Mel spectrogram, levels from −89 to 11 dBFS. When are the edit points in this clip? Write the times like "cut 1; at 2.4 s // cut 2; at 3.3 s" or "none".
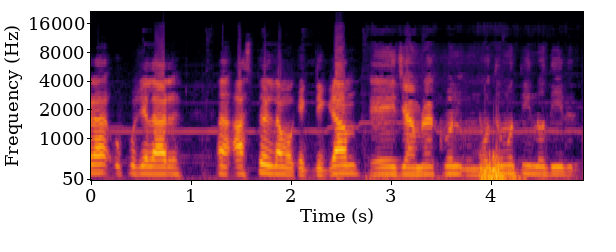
cut 1; at 2.7 s

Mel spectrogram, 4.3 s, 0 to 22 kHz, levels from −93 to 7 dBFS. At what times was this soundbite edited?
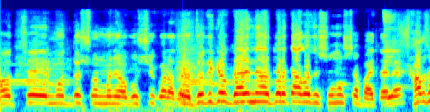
cut 1; at 1.8 s

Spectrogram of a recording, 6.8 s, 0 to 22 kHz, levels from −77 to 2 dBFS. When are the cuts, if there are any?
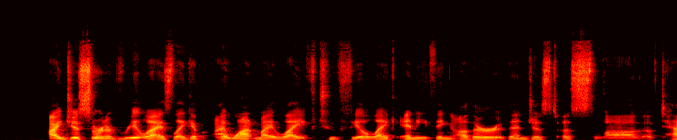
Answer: none

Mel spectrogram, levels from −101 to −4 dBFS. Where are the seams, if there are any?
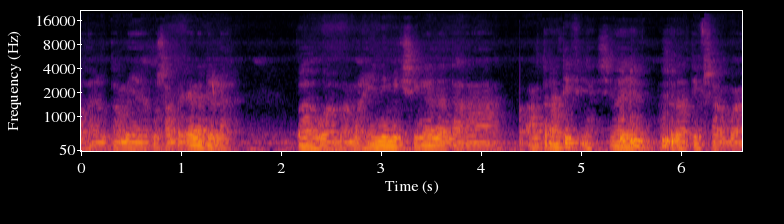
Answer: cut 1; at 4.4 s

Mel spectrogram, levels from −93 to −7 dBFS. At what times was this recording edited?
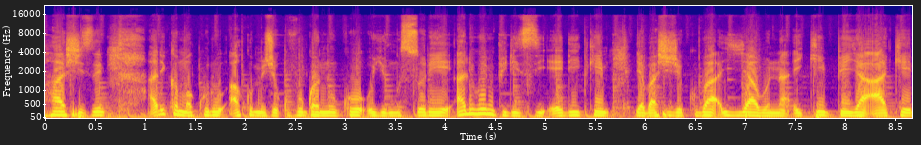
none

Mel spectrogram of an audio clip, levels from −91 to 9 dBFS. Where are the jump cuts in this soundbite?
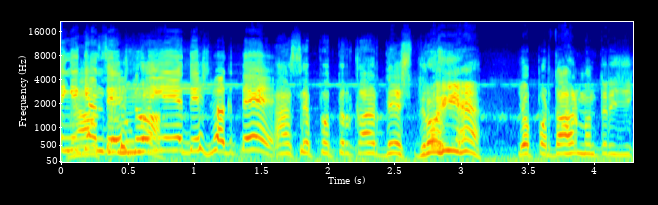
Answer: none

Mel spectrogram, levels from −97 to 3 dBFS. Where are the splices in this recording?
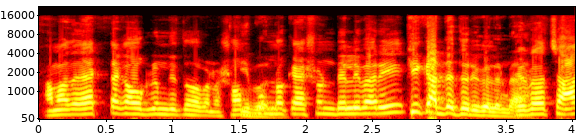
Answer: cut 1; at 2.7 s

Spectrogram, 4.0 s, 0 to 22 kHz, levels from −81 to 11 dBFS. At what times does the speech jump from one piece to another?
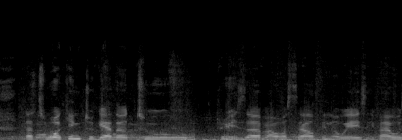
cut 1; at 1.9 s

